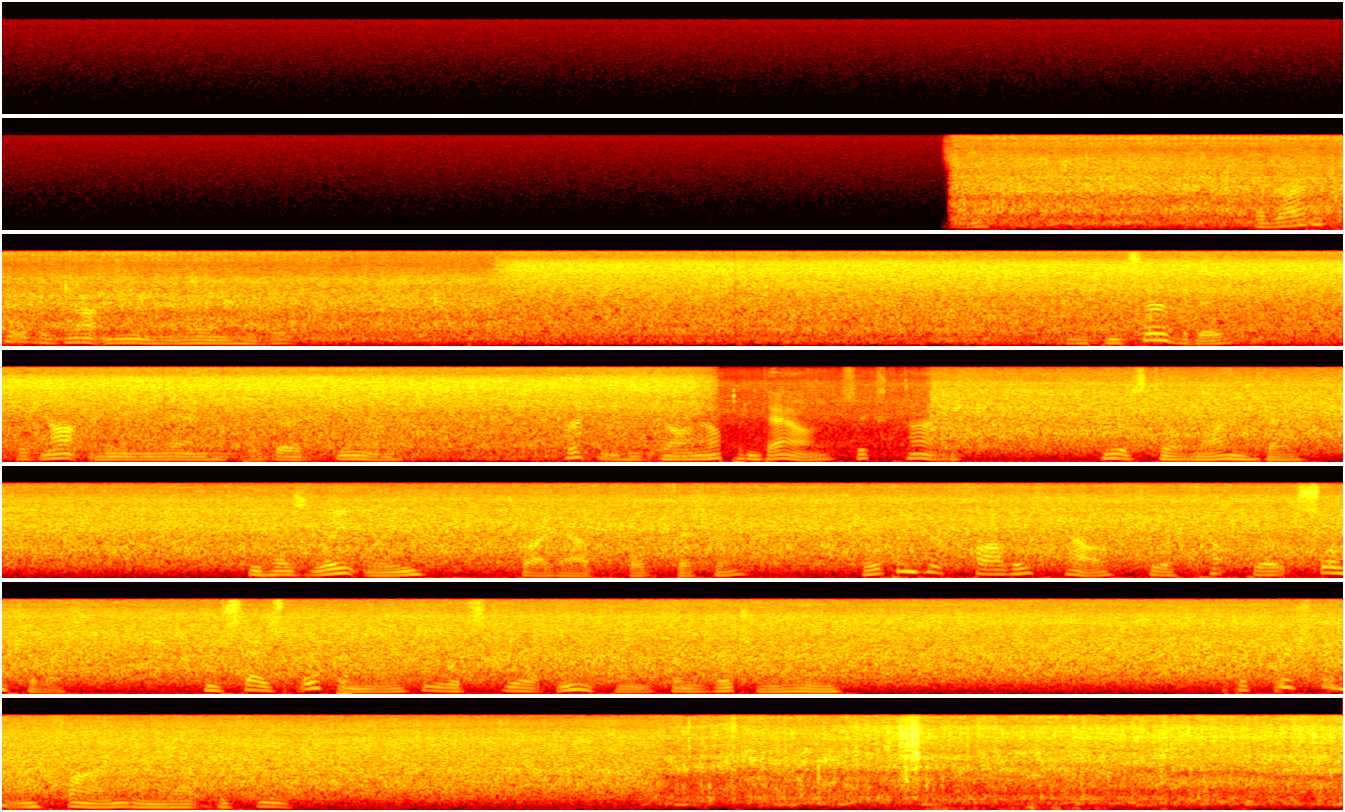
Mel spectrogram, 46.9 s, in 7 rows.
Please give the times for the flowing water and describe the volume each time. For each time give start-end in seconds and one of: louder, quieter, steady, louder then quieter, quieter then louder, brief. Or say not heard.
11.4-46.8 steady.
